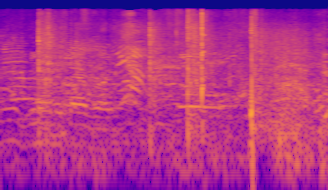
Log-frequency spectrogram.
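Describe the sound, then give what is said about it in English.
Several sharp, loud explosive bangs from flashbang grenades go off at irregular intervals during a night street protest, cracking over a noisy background of crowd voices and shouting. “Listening to these flashbang grenades, it hurts our ears feels like we're in the middle of a war zone.”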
